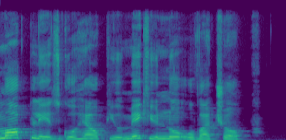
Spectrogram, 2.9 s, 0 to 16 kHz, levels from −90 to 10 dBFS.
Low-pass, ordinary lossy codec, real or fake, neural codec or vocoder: 14.4 kHz; none; real; none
